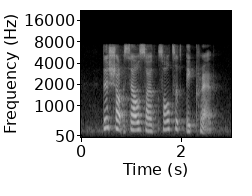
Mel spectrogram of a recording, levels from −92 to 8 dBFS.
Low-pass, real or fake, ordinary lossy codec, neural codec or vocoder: 7.2 kHz; fake; none; vocoder, 44.1 kHz, 80 mel bands, Vocos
